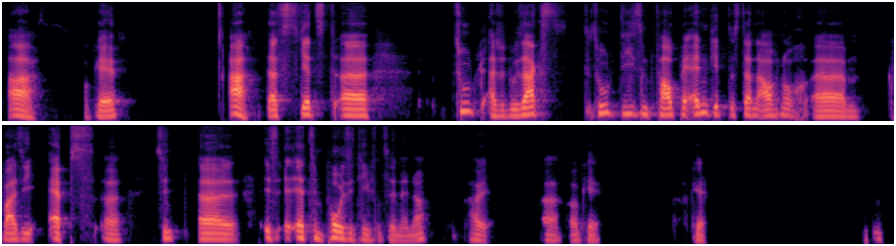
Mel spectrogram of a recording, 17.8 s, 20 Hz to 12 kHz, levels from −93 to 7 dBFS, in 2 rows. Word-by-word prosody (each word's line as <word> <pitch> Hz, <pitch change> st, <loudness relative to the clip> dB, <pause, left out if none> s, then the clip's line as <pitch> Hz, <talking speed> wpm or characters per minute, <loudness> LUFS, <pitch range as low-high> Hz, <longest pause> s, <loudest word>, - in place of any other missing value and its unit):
Ah, -, -, +4 dB, 0.4 s
okay. -, -, +1 dB, 1.1 s
Ah, -, -, +9 dB, 0.2 s
das 125 Hz, 0 st, 0 dB
jetzt, 150 Hz, -1 st, +1 dB
äh, 135 Hz, -1 st, +5 dB, 0.8 s
zu 215 Hz, -2 st, -1 dB
also, 125 Hz, 0 st, -2 dB
du 130 Hz, 0 st, -3 dB
sagst, 160 Hz, +2 st, +4 dB, 0.2 s
zu 180 Hz, +1 st, -1 dB
diesem 165 Hz, -2 st, -7 dB
VPN 155 Hz, +4 st, +3 dB
gibt 160 Hz, -1 st, -4 dB
es 140 Hz, -1 st, -10 dB
dann 140 Hz, -2 st, +1 dB
auch 130 Hz, +2 st, +1 dB
noch, 135 Hz, -5 st, -8 dB
ähm, 115 Hz, -1 st, 0 dB, 0.3 s
quasi 120 Hz, -1 st, 0 dB
Apps, -, -, 0 dB
äh, 110 Hz, -2 st, -6 dB, 0.3 s
sind, 140 Hz, -1 st, -6 dB, 0.2 s
äh 120 Hz, -2 st, +3 dB, 0.2 s
ist 145 Hz, 0 st, -4 dB
jetzt 145 Hz, 0 st, 0 dB
im 130 Hz, -5 st, -3 dB
positiven 115 Hz, -7 st, 0 dB
Sinne, 95 Hz, -3 st, -10 dB
ne? 110 Hz, +6 st, -8 dB, 0.4 s
Hei 105 Hz, -5 st, -7 dB, 0.5 s
Ah, 105 Hz, -3 st, -7 dB
okay 95 Hz, -2 st, -10 dB, 0.8 s
okay. -, -, -7 dB, 1.7 s
Mhm. 125 Hz, -, -17 dB
130 Hz, 120 wpm, -25 LUFS, 115-150 Hz, 1.7 s, Ah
